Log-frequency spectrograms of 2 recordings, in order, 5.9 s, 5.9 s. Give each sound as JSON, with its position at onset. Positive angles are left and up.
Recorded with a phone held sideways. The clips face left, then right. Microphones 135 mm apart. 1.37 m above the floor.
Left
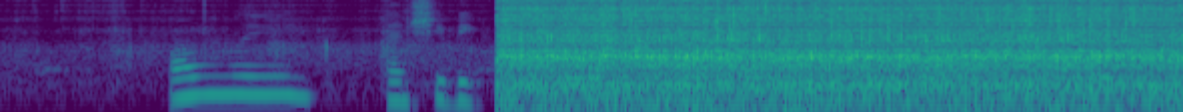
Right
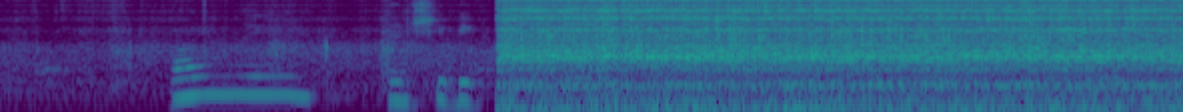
{"t": 0.8, "sound": "a woman speaking", "side_deg": 75, "distance_m": 1.6}
{"t": 2.5, "sound": "boiling", "side_deg": 75, "distance_m": 0.5}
